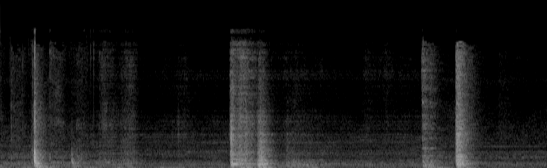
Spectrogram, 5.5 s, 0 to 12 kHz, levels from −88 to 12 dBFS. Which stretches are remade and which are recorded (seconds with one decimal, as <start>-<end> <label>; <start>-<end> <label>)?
0.0-0.9 recorded; 0.9-4.2 remade; 4.2-5.5 recorded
